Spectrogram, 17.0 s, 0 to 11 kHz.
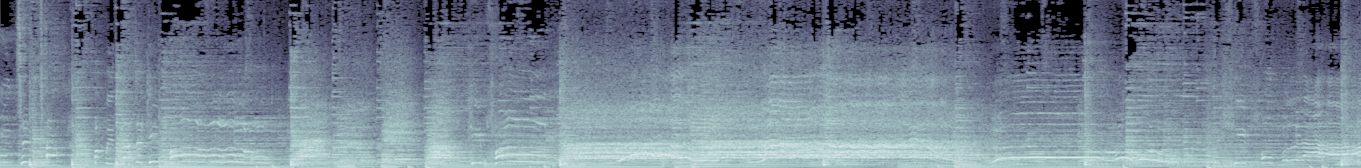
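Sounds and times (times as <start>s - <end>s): instrumental accompaniment: 0.0s - 17.0s
gospel choir singing: 3.1s - 14.8s.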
